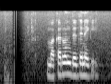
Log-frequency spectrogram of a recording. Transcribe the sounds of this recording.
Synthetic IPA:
mɐkɐɾond̪ed̪eneɡḭ

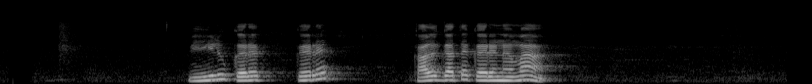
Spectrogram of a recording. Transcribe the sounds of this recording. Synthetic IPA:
ʋiɦilukəɾəkəɾə | kalɡat̪əkəɾənəʋaː

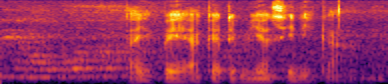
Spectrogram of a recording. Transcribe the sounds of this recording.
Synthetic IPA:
t̪a̰ipɛa̰kad̪̥ə̤miasḭnika

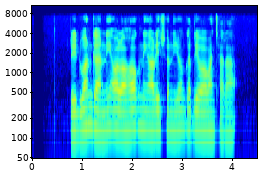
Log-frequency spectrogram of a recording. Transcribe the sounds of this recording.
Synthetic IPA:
riduanɡaniɔlɔɦɔk̚niŋalisunjuŋkɨrdiwawaɲt͡ʃaɾa

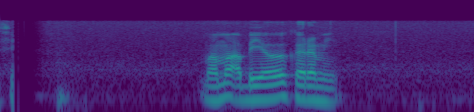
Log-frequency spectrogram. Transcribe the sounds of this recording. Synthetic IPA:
s | maməabəjoʋəkəɾəmi

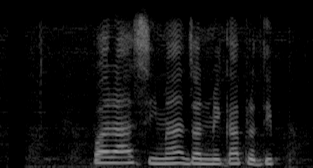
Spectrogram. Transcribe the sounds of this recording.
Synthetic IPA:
pʌɾasimad͡zʌnmekaprʌd̪ip

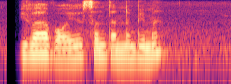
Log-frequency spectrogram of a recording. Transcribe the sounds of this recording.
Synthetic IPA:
bibʱaɦbʱʌjosʌnt̪anːʌbima

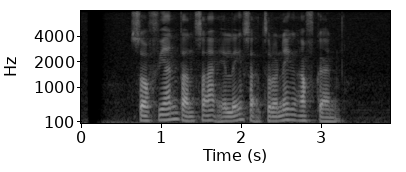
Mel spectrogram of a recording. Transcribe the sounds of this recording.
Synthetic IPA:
sofijant̪ansahḛlɪŋsa̰ʔd̥ʒ̥ɾoneŋafɡ̥an

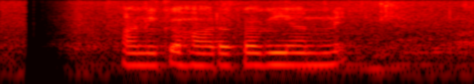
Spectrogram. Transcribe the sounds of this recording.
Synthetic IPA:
anikəɦaɾəkaɡijanːe

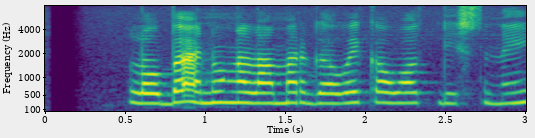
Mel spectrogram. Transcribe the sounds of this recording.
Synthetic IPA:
lobaːnuŋalamarɡawɛkawɔlt̪̚disəni

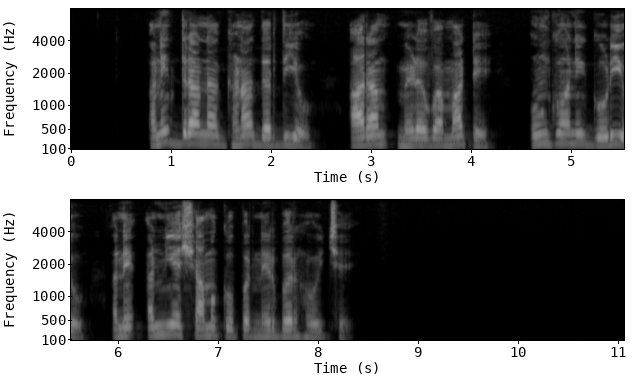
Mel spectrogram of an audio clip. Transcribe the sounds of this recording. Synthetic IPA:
ənɪd̪ɾanaɡʱəɽ̃ãd̪əɾd̪ijo | aɾamːeɭəʋːamaʈe | ʊ̃ŋɡʋaniɡoɽijo | əneənjəʃaməkopəɾnɪɾbʱəɾɦojt͡ʃʰe

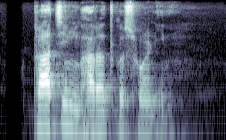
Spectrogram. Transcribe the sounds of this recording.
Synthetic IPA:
prat͡sinbʱaɾʌt̪koswʌɳi

